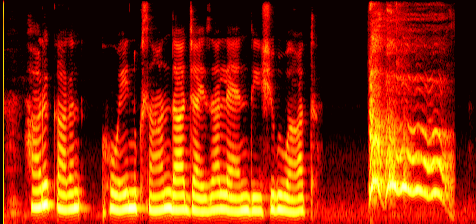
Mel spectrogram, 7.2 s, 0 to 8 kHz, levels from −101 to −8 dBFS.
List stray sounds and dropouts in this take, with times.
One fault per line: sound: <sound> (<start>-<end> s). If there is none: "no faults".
sound: bark (5.5-6.8 s)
